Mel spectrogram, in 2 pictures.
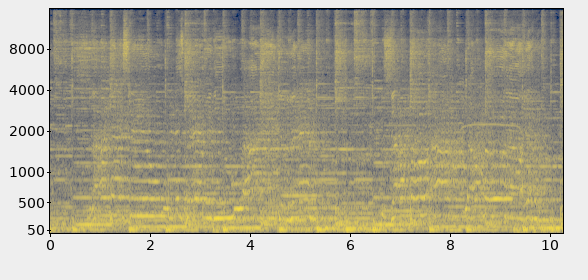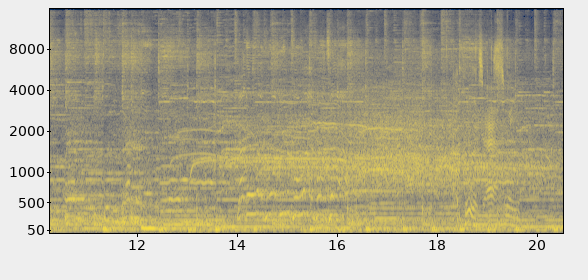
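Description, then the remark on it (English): A concert crowd in Bossier City cheers and screams continuously at high volume as the singer on stage invites his wife out, with whoops and yells rising over dense, roaring noise and scattered loud shouts throughout. “The crowd's going nuts, right?”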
